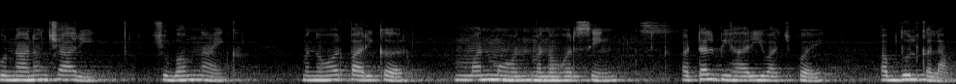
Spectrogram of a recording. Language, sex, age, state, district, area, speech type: Goan Konkani, female, 18-30, Goa, Murmgao, urban, spontaneous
